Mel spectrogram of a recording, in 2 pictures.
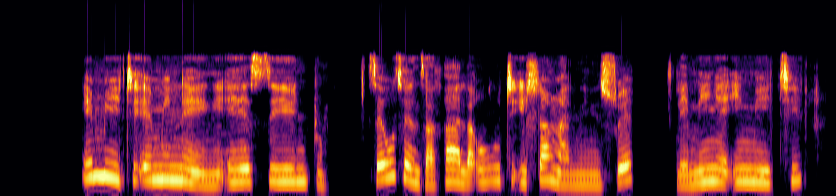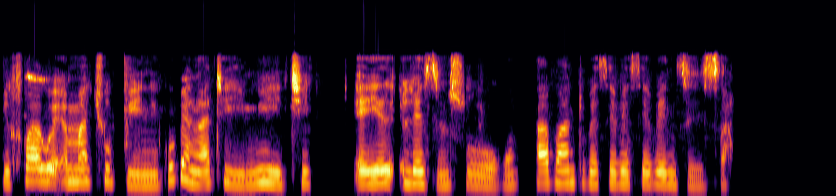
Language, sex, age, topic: North Ndebele, female, 25-35, health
